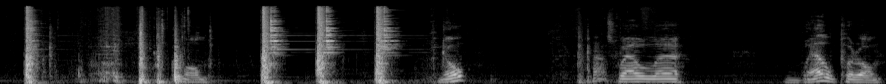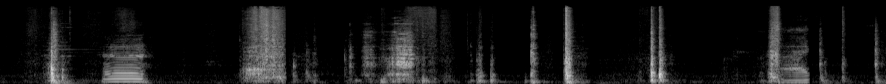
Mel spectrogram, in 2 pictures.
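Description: A hammer strikes a thin metal box with sharp clangs.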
